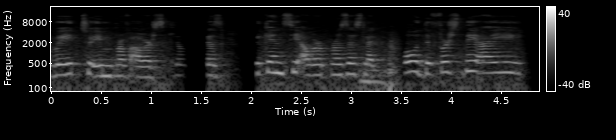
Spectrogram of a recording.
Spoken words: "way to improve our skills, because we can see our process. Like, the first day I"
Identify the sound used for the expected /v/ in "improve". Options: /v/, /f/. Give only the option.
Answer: /v/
